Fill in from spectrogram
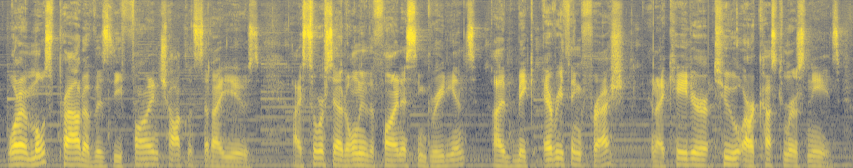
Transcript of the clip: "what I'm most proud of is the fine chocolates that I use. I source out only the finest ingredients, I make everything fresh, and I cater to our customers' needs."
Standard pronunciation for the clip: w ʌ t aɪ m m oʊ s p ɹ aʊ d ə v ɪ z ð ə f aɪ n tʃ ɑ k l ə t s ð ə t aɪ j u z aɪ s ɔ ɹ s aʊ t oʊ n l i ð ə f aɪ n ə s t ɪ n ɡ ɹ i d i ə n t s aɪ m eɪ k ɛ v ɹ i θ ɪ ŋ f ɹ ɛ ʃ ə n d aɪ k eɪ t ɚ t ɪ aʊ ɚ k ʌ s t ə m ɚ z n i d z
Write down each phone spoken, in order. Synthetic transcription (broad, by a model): w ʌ t aɪ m m oʊ s p ɹ aʊ d ə v ɪ z ð ə f aɪ n tʃ ɑ k l ə t s ð ə t aɪ j u z aɪ s ɔ ɹ s aʊ t oʊ n l i ð ə f aɪ n ə s t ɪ n ɡ ɹ i d i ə n t s aɪ m eɪ k ɛ v ɹ i θ ɪ ŋ f ɹ ɛ ʃ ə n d aɪ k eɪ t ɚ t ɪ aʊ ɚ k ʌ s t ə m ɚ z n i d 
